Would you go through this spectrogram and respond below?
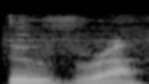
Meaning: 1. A work of art, music or literature 2. A substantial or complete corpus of works produced by an artist, composer, or writer
- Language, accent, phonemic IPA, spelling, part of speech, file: English, US, /ˈuːvɹə/, oeuvre, noun, En-us-oeuvre.ogg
